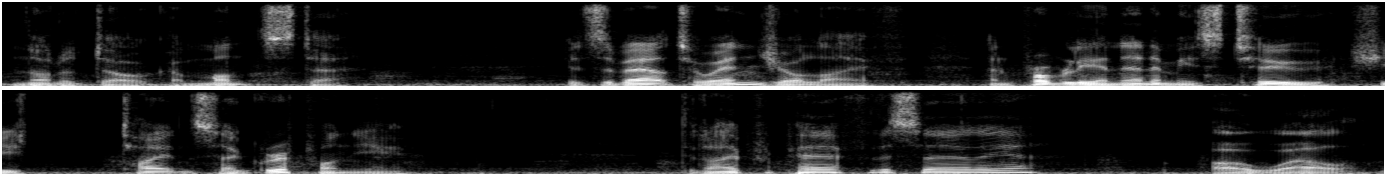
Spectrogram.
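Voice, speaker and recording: Guy doing a game playthrough, lowish voice, kinda talking to himself, noise in the background. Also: sing-song, moderate pace. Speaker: let's play host. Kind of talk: gameplay commentary and reading game text aloud.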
